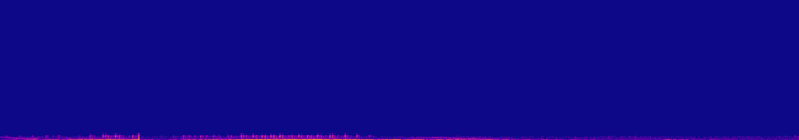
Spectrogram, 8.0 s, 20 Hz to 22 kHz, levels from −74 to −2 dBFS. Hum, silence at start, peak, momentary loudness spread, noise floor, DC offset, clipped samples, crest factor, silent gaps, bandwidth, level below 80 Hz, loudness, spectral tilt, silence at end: none; 0.25 s; -10 dBFS; 26 LU; -62 dBFS; under 0.1%; under 0.1%; 16 dB; none; 1 kHz; -28 dBFS; -33 LUFS; -14.5 dB/octave; 2.7 s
